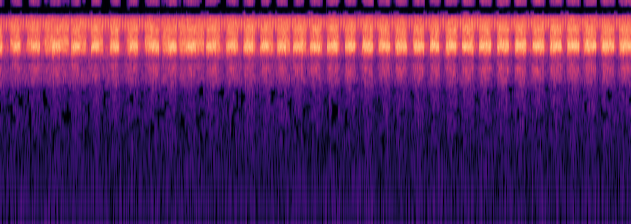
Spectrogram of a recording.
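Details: Cicadas singing in summer in Provence, southern France: a dense, loud buzzing drone pulsing about three times per second in steady rhythm, with no other sounds.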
